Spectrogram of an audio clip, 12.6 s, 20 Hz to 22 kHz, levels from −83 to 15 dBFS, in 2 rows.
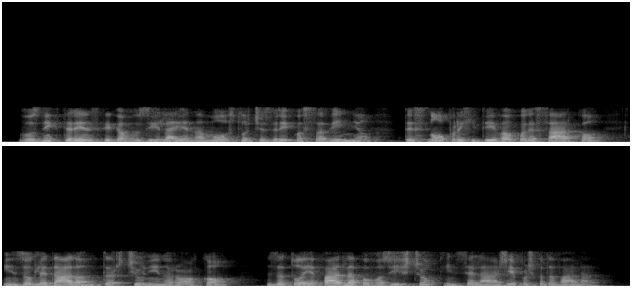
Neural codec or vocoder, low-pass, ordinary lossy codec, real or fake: autoencoder, 48 kHz, 128 numbers a frame, DAC-VAE, trained on Japanese speech; 5.4 kHz; none; fake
